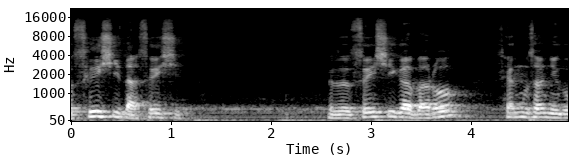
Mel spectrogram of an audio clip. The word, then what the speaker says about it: 스시: 그래서 일본 한자로는 목숨수가 여기서 나와갖고 수시인데 일본에서는 수시라고 발음하지 않고 스시다.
